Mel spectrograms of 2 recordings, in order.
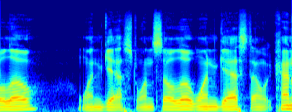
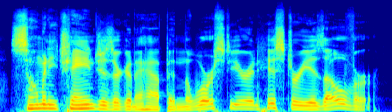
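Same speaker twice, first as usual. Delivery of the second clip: ironic, sarcastic tone, not meaning a word; 4 semitones higher than usual. Talking about the end of twenty twenty: sarcastic. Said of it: "I'm being sarcastic".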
